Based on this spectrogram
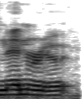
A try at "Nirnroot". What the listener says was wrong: No, it's Nirnroot, because there's the R. It's Nirn root.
